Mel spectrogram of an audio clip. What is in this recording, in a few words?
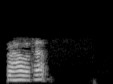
Sheriff Dispatch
